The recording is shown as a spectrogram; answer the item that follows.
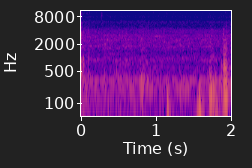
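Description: Faint handling noises from hands moving over a laptop on a desk: a sharp click at the start, then a few soft knocks, over a low steady hum.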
